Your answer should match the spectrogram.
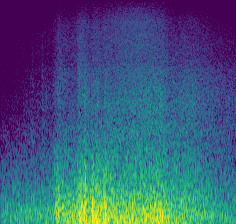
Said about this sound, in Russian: Сегодня океан был свинцовым, беспокойным и неприветливым. Он накатывал упругие высокие волны и швырял их на песок. Не успевала отползти одна волна, как уже надвигалась новая.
